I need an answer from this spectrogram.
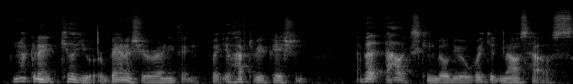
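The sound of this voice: The recording features an unforced reading voice.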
